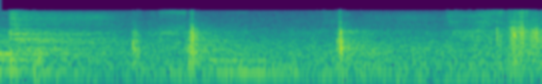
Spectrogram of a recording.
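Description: Paper pages rustle as a book's pages are turned.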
